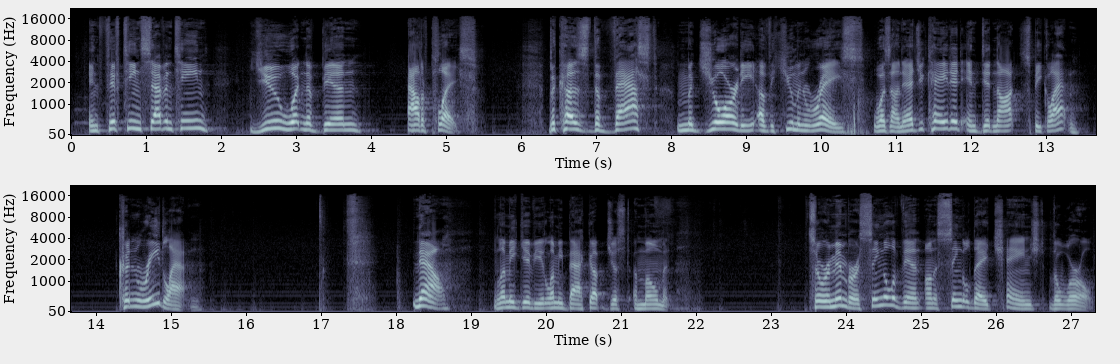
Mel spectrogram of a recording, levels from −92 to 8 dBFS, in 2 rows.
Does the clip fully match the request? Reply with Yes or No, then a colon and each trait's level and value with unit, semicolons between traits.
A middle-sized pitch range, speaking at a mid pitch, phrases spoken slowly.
No: wide, 7.1 semitones; medium, 160 Hz; slow, 110 wpm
